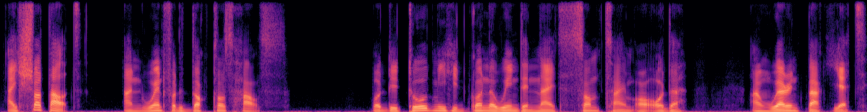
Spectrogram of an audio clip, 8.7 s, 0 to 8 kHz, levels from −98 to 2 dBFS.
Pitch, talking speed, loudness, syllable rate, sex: 105 Hz, 185 wpm, -22 LUFS, 4.8 syllables/s, male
